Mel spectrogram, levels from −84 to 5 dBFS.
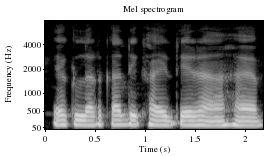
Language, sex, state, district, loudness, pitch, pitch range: Hindi, male, Bihar, Patna, -13 LUFS, 125 Hz, 120-130 Hz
